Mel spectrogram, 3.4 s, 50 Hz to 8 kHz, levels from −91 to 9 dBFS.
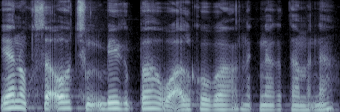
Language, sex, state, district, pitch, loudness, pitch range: Garo, male, Meghalaya, South Garo Hills, 135 Hz, -19 LUFS, 125-155 Hz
